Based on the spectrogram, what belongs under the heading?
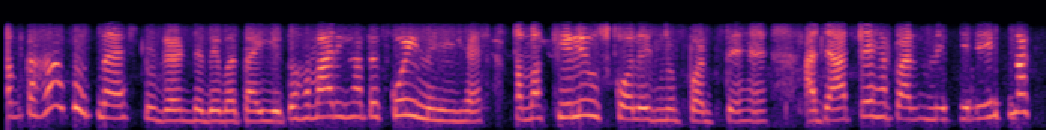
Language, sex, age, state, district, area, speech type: Hindi, female, 18-30, Bihar, Muzaffarpur, rural, conversation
